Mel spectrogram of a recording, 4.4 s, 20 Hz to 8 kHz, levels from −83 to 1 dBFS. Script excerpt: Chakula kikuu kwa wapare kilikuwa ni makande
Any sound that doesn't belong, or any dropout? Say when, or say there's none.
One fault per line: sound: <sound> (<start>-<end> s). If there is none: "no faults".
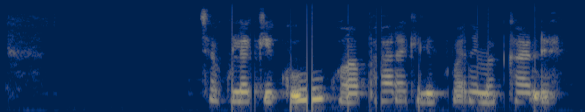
no faults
